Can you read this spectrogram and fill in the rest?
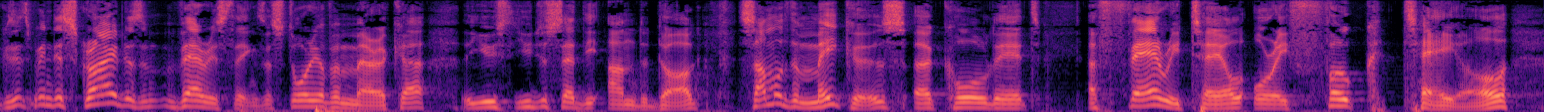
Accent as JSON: {"language": "English", "country": "United States", "said": "I am an American. I'm a proud American."}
